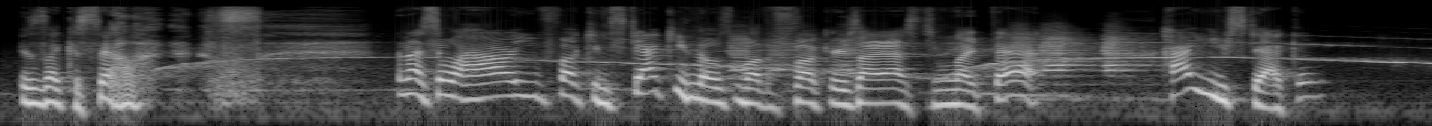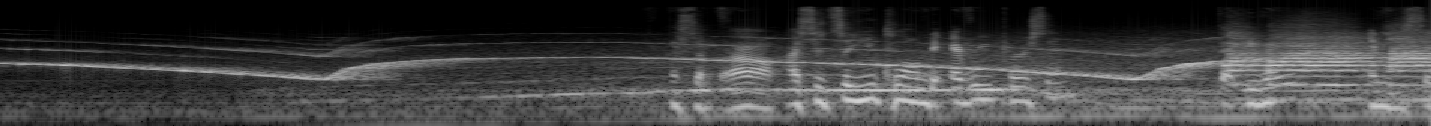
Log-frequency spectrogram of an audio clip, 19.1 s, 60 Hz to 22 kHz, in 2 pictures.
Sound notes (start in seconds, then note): 0.7 laughs; 9.0 siren wails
